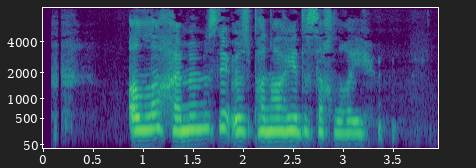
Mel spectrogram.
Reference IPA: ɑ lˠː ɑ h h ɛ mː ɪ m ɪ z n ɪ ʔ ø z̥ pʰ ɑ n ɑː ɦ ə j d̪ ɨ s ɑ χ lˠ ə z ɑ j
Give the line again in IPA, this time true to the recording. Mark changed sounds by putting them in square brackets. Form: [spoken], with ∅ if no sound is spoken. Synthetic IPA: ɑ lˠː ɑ h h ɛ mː ɪ m ɪ z n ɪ ʔ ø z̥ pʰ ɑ n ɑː ɦ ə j d̪ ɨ s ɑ χ lˠ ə [ʁ] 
